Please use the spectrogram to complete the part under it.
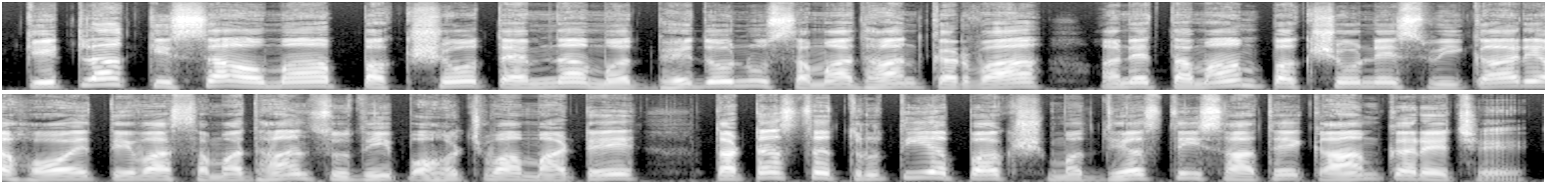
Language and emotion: Gujarati, neutral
